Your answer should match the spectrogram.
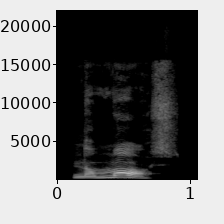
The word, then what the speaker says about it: νομός: This accent just indicates that you need to stress the syllable. That's it. Κάλος, καλός. Νόμος, νομός. Θέα, θεά. Notice how the accented syllables are emphasized? It's pronounced a little bit louder and longer than the surrounding syllables.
